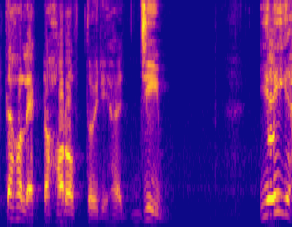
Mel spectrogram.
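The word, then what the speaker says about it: جيم: নুক্তা যদি দেই তাহলে একটা হরফ তৈরি হয় জিম এই হা এটাকে আমরা জিম বানাতে পারি এখন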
